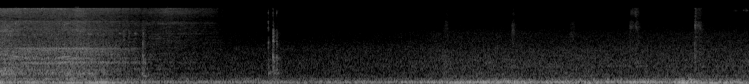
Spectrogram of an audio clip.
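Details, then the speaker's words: 2013 Chevy Suburban 1500 briefly started after replacing a noisy AC stretch belt, before the air intake was refitted; quiet, steady idle with no squeal or chirp. The belt stayed on, confirming the new belt is installed correctly. "Everything's intact. No belt came flying off, because believe me, if it was on wrong, it would have flew off the second you spun it off."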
